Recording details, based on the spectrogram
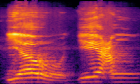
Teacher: ro yang tafkhim, yang tebal. Maka dua bibir kita agak sedikit menutup.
